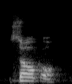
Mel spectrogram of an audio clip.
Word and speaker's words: Sokol: Sokol.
